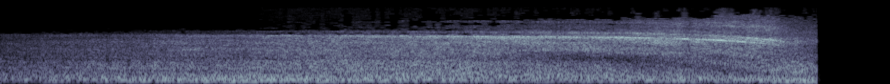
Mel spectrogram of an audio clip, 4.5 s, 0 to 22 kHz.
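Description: Jet roar of a MiG-31 interceptor's twin turbofan engines as it passes over the airfield, swelling over the first second or two and then holding steady, with a high whine that slowly drops in pitch near the end.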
